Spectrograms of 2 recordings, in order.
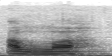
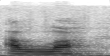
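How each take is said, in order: No difference in how they are said.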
